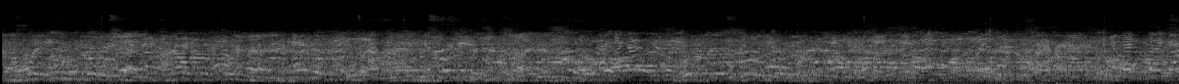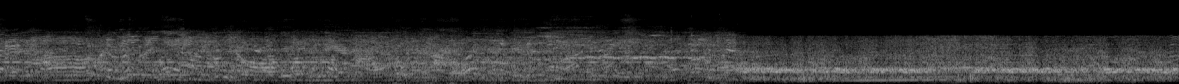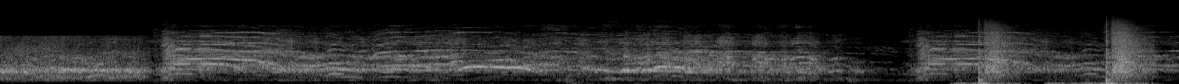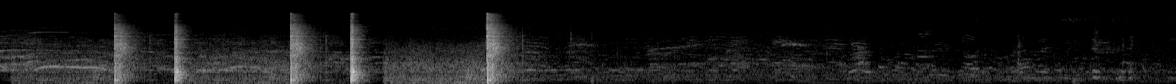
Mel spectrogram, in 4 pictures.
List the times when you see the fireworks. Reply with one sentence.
The fireworks can be heard from 33.0 to 40.5 s.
